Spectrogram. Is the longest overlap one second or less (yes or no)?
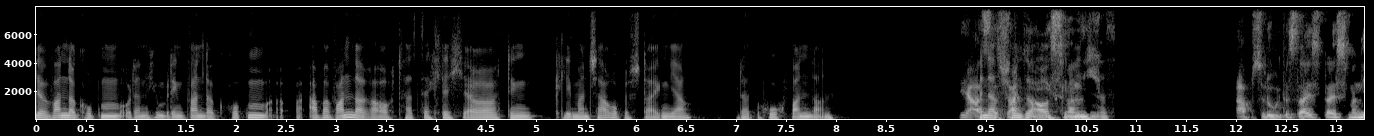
no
